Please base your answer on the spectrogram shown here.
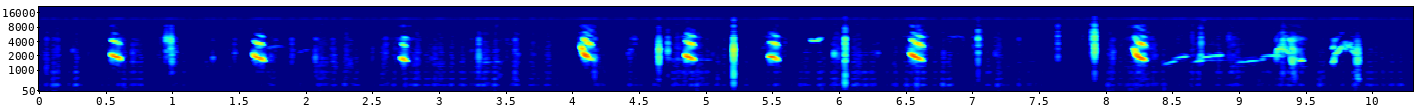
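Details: Nest camera in northern Satakunta, Finland, June 10, 2024, as the male osprey delivers a big fish for breakfast; sparse sharp downslurred chirps roughly every second, then a few thin rising whistles at the close.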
